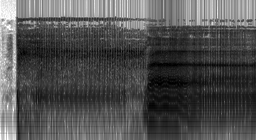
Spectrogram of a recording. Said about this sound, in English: That sounds like a seal. It's a good guess.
